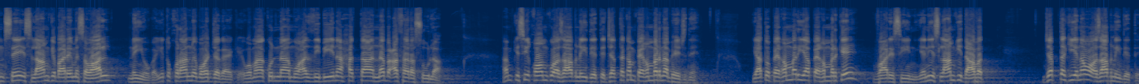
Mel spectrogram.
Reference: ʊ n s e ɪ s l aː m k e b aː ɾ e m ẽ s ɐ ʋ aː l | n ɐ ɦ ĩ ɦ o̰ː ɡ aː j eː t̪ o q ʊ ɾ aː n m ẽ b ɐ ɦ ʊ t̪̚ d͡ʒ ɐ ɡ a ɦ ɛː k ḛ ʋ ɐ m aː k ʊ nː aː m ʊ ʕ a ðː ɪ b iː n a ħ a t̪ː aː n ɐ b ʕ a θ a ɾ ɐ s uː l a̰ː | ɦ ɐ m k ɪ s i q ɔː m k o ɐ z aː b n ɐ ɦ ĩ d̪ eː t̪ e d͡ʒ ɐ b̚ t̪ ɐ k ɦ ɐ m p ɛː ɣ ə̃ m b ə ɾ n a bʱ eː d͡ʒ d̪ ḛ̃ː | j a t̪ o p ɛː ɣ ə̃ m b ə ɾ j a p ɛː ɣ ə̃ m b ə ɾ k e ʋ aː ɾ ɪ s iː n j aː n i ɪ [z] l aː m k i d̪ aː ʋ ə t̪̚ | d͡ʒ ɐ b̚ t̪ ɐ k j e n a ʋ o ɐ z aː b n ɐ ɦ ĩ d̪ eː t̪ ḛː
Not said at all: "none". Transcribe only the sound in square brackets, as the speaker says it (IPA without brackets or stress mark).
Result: s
